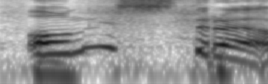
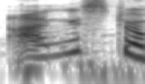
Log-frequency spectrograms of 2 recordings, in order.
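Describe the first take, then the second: First: The first vowel has the different ringed-A sound. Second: The first vowel is a plain English a sound. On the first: The speaker calls it right. "it's ångström" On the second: The speaker calls it wrong. "it's not actually angstrom"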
